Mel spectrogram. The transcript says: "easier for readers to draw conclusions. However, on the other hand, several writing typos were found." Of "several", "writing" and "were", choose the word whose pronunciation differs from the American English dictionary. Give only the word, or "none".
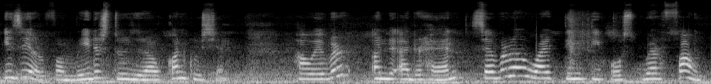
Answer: writing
